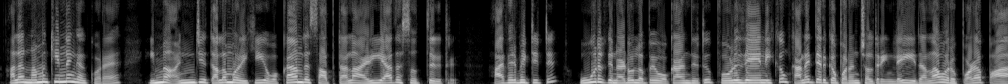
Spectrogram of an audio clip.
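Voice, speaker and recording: A woman voicing an exasperated, nagging, sarcastic wife in an animated moral story. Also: mid-range voice, dry recording, clean studio sound, close to an everyday voice. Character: exasperated, nagging wife scorning her husband's plans.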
